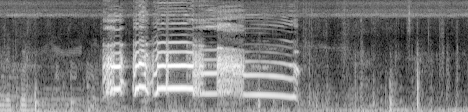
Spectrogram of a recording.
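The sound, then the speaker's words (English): A rooster crows loudly once, a long harmonic call lasting about two seconds, over a quiet outdoor background with faint scattered clucks and small farmyard noises, on a hot Saturday afternoon in Comer, Georgia, where a refugee woman is feeding her chickens, hens, goats and ducks. “Moopaw is feeding her chickens, hens, goats, and ducks.”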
